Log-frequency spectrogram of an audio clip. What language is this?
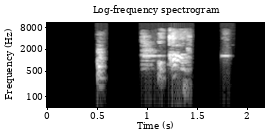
Swahili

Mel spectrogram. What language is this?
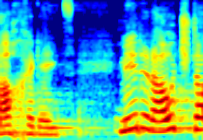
Swiss German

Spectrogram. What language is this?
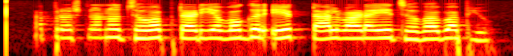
Gujarati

